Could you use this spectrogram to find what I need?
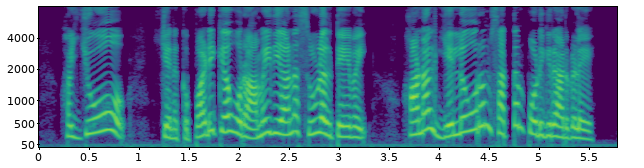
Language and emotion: Tamil, angry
